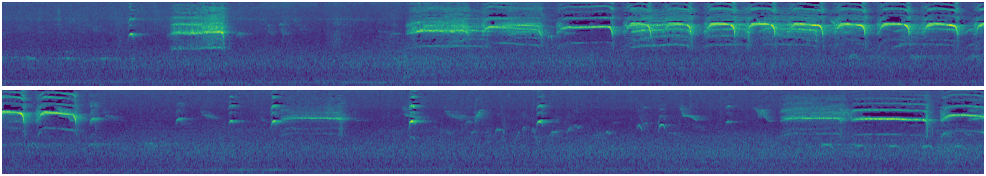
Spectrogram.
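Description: A bird calling: a run of about a dozen short, arched, whistled notes, about three every two seconds, with a few more near the end, over a steady background hiss.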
